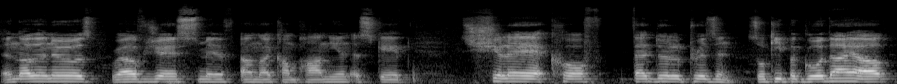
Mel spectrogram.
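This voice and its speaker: Flat, formal young male newsreader. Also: mid-range voice, takes it slowly. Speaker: co-host and newsreader of a mock radio broadcast. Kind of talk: scripted newsreading, amateur mock 1927 radio broadcast.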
